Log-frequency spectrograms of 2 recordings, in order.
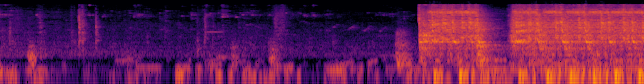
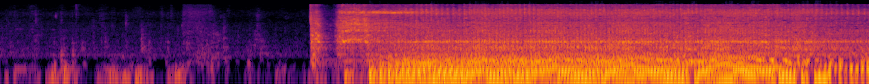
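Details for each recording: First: Honda Astrea Grand motorcycle with a new battery: electric starter whirs steadily at normal speed in two long bursts but the engine never fires; crank no start. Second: Honda Astrea Grand motorcycle whose electric starter failed: engine runs steady and even, a stable single-cylinder putter; fault traced to a faulty CDI, pulser coil fine.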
